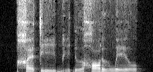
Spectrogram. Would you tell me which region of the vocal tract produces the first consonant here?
uvula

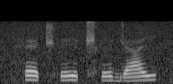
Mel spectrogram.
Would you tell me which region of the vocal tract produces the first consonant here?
throat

